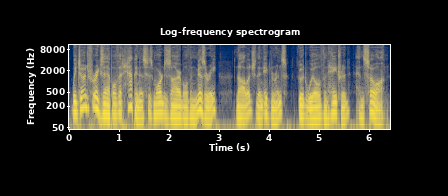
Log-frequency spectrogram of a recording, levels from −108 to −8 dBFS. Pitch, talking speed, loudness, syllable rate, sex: 115 Hz, 185 wpm, -18 LUFS, 6.6 syllables/s, male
